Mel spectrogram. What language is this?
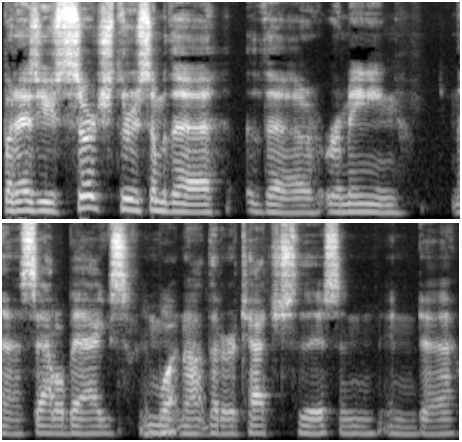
English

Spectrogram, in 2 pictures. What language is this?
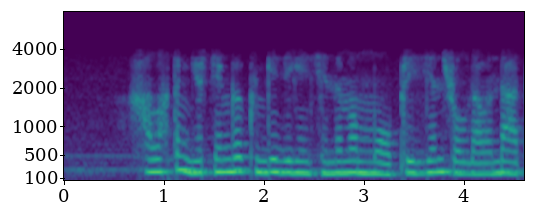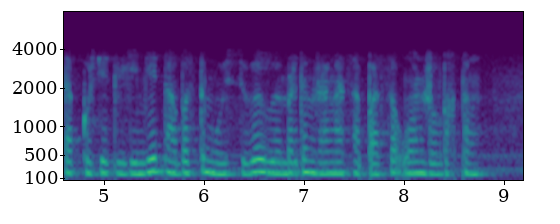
Kazakh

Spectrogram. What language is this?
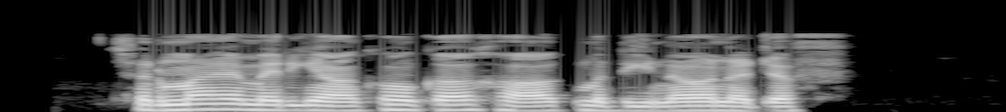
Urdu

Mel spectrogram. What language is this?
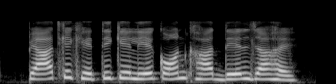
Magahi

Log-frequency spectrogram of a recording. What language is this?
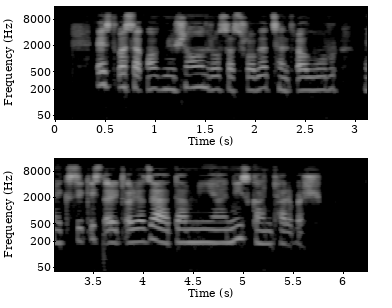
Georgian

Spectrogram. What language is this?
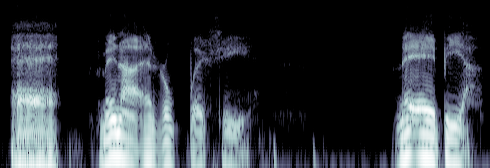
Finnish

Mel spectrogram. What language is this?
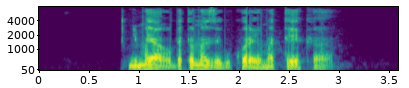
Kinyarwanda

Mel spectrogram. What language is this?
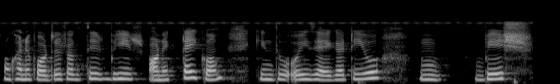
Bangla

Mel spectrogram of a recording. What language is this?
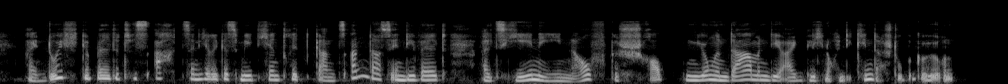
German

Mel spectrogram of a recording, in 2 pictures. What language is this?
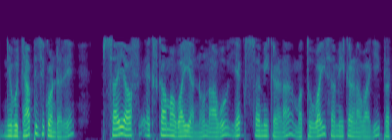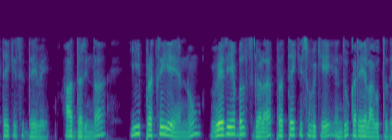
Kannada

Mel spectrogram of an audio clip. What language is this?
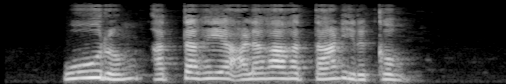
Tamil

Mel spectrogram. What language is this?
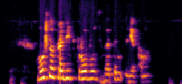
Belarusian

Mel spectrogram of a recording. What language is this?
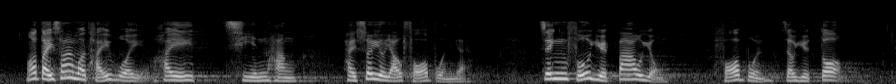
Cantonese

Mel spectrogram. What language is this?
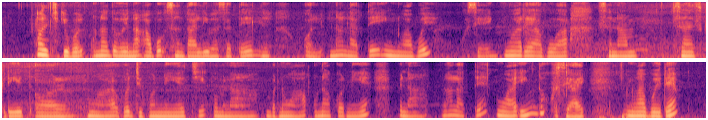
Santali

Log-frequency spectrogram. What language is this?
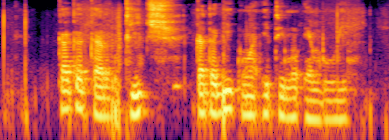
Luo (Kenya and Tanzania)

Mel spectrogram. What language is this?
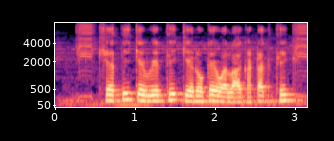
Maithili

